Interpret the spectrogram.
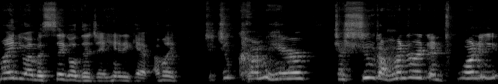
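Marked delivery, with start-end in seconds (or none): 2.1-5.0 acted-out, furious, pitched-up, self-scolding angry voice. Retelling scolding himself after a bad shot: imitating angry self-scolding. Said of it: "wreathing in anger at myself".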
